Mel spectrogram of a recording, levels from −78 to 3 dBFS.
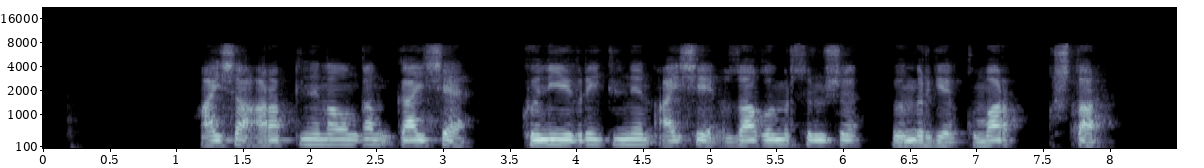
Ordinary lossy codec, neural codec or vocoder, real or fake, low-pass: AAC, 48 kbps; vocoder, 44.1 kHz, 128 mel bands, Pupu-Vocoder; fake; 7.2 kHz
